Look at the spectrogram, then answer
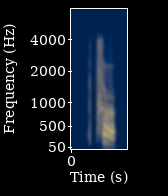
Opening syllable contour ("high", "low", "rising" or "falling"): falling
